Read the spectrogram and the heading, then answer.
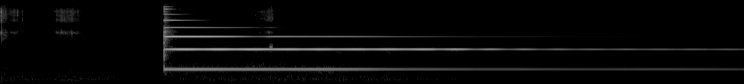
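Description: A single meditation bell is struck, ringing out clear and loud, then sustaining a long, slowly fading resonant tone with a gentle wavering pulse. A few soft brushing sounds come just before the strike.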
